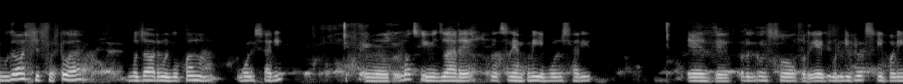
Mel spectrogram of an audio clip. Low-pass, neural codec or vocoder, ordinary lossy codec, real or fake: 7.2 kHz; codec, 16 kHz, 1 kbps, FreqCodec, larger model; none; fake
